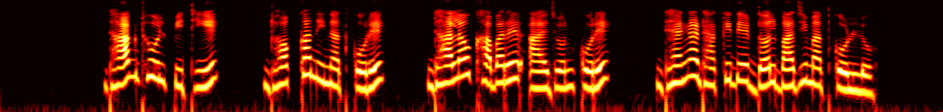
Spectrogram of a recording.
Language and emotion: Bengali, neutral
